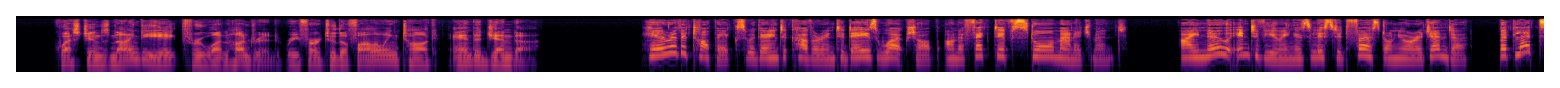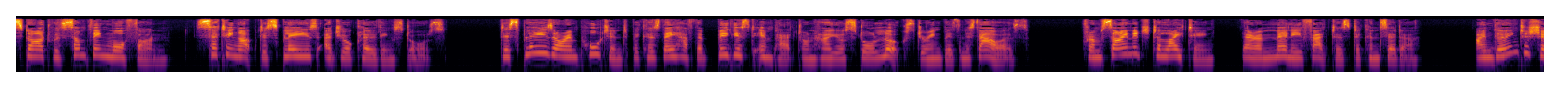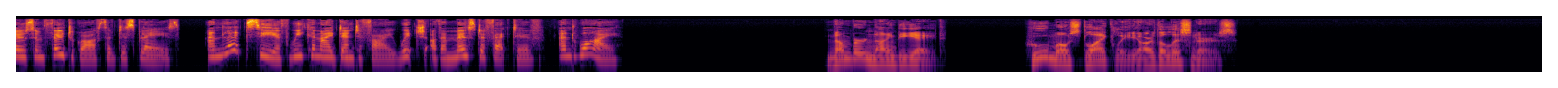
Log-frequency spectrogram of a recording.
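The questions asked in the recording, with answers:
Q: Who most likely are the listeners?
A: Clothing store managers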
